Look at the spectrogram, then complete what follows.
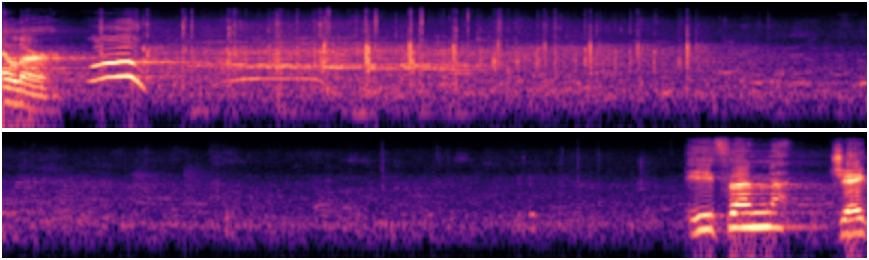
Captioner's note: applause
